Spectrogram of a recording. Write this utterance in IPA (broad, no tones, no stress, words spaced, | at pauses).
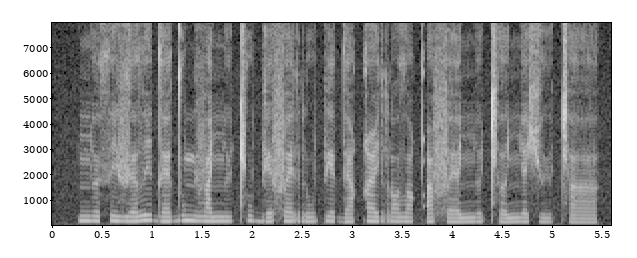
ɲøθivʲɐ ðid̪ɛ d̪umʲəβaɲy cʰubʲɛ fɛru pʲɛd̪ɛ qi rɔðɔqʼə fɛ ɲøcʰə ɲɛçy cʰɐ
